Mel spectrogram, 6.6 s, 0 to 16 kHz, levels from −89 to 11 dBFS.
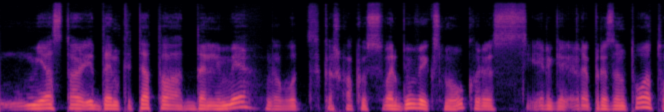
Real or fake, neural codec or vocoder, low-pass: fake; codec, 44.1 kHz, 2.6 kbps, DAC; 14.4 kHz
